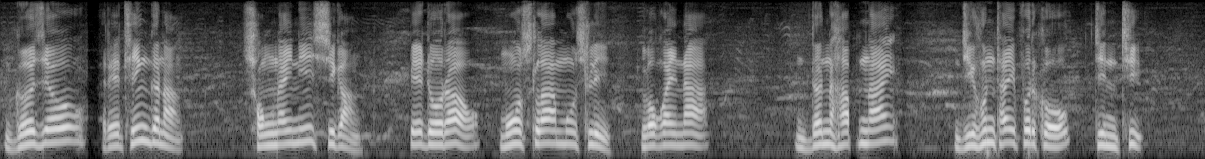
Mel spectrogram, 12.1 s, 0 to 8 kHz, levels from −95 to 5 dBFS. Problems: constant background noise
